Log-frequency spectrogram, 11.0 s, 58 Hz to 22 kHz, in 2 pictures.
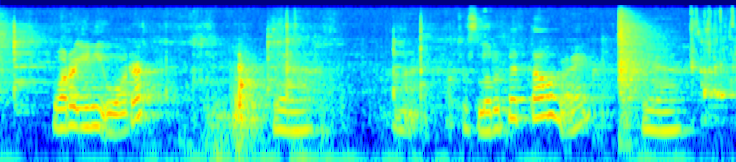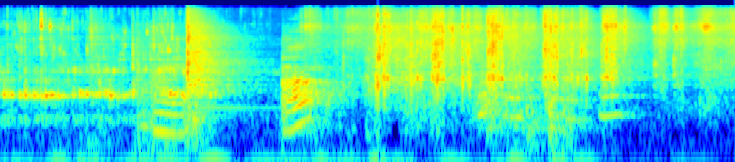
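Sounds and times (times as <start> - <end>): salt shaker rattling: 7.8 - 11.0.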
